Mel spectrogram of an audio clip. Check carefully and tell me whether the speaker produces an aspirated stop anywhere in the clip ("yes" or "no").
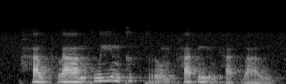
yes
